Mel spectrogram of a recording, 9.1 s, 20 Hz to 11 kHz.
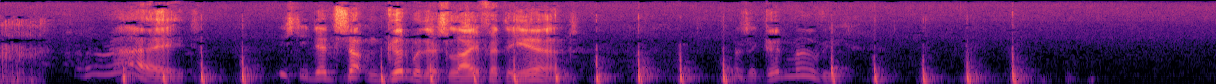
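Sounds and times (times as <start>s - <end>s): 
faint shuffling: 0.5s - 8.3s
firm knocks on a hotel room door: 0.9s - 2.0s, 2.9s - 5.6s, 6.2s - 7.8s
speech: 2.2s - 4.4s, 5.8s - 6.4s.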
